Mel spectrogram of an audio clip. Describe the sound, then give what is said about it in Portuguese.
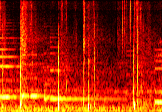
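Slow, deliberate footsteps of someone walking slowly through the dark corridors of a school at night, about five distinct steps at uneven intervals, over a faint steady hum, with no one speaking. “caminha lentamente nos corredores escuros do colégio.”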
